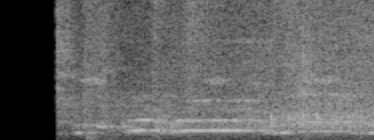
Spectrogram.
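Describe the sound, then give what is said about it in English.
A rooster crows once on a farm, a drawn-out, strained call that begins abruptly after a brief silence and holds steady to the end. It sounds clear, with no talking. “You'll notice through this episode that the recording picked up the wonderful background noises of farm life, from chair creaks to crickets and roosters.”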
